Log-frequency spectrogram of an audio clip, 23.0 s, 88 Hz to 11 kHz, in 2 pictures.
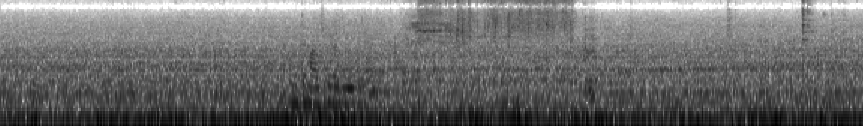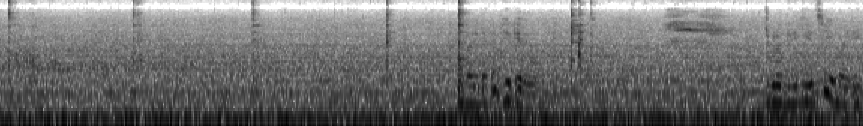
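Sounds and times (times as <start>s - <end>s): curry boiling and bubbling: 5.0s - 20.4s
hiss: 5.4s - 7.7s
steady low hum: 7.7s - 23.0s.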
